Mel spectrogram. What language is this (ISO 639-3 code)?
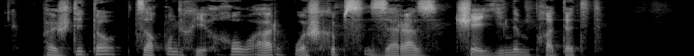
kbd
